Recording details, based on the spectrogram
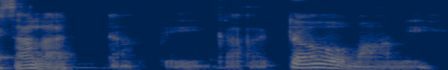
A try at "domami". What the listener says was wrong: Yeah, get that high tone on the oh domami.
